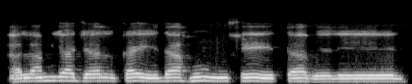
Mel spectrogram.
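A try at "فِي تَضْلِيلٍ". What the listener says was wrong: ফি ফি তাওলিল, দতটাকে মোটা করতে হবে। ফি তাওলিল।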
